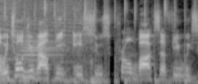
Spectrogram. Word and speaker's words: Asus: again Asus thank you see it's not Aus or Asus it's Asus and you know I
